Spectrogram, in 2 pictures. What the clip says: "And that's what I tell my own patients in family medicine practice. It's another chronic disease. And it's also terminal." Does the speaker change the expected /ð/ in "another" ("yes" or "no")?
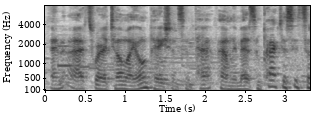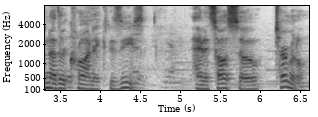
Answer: no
